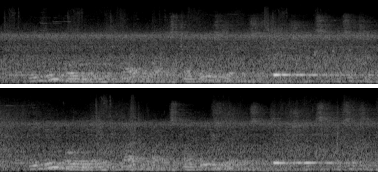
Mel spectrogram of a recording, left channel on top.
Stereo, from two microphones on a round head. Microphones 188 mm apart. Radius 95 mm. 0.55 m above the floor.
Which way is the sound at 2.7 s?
45° left (ahead or behind).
